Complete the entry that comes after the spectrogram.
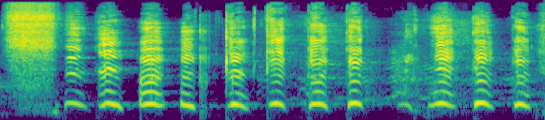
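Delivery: very high squawking cry-laugh; chicken cry. Shown as a demonstration. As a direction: let the chicken cry roar out, high and strained. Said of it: "the chickens starting to roar".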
